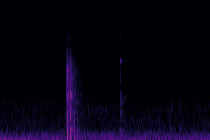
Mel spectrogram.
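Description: A single sharp clink of a hard utensil or dish about a second in, with a brief ring, then a fainter tick about a second later, over a steady low hum.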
